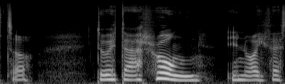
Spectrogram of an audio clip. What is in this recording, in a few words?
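"rhwng" Welsh, spoken word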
